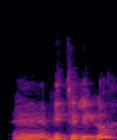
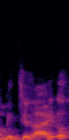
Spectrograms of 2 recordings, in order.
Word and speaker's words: vitiligo: It's called vitiligo or vitiligo, some people pronounce.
